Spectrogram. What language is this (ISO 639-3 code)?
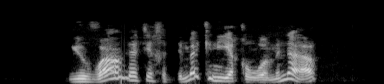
kab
